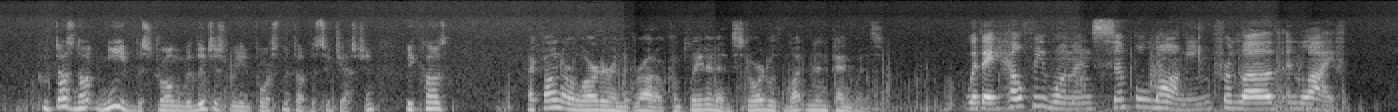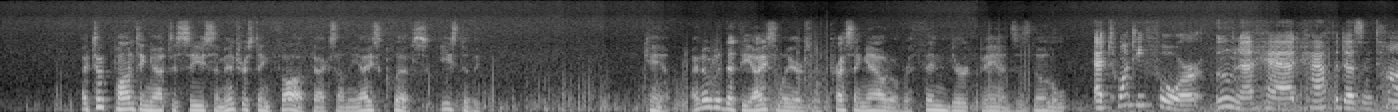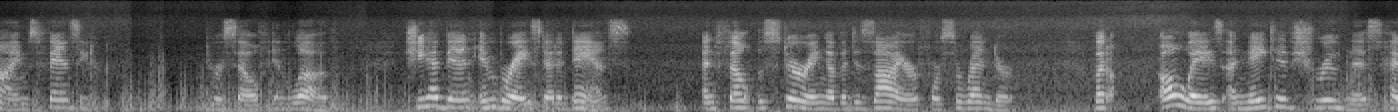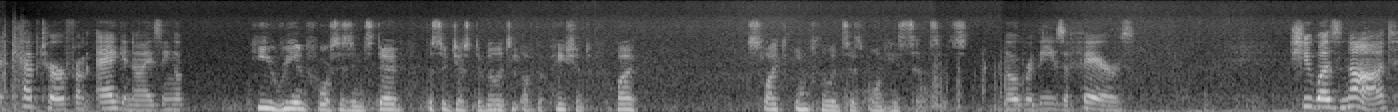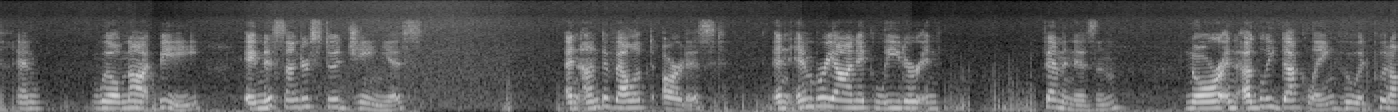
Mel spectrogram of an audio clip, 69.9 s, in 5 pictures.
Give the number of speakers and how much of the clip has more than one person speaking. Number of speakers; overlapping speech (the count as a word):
three, no overlap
